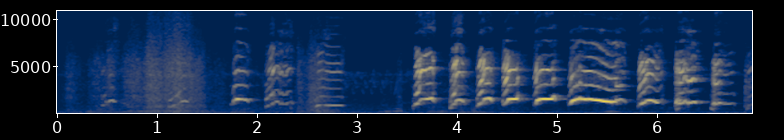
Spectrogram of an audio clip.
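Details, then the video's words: Puppies drinking milk on a lush green meadow give high, whining yelps: a soft rustle, a few scattered whimpers, then about a dozen short, bent, rising-and-falling cries in quick succession, one drawn out longer near the end. "Adorable Puppies Drinking Milk on a Lush Green Meadow | Puppy Video | Cute Barking Sounds"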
